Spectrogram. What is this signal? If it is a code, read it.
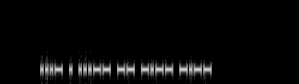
Morse code, heard as a keyed tone, about 51 wpm, 700 Hz. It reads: VE3MYY
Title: DXCC-100 Call Signs - 6 Characters - 50wpm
